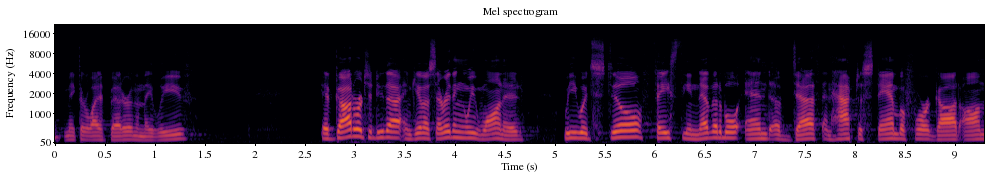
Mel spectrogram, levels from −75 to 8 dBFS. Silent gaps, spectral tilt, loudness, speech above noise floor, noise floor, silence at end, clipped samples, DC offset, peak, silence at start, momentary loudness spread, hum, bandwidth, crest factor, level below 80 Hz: none; -6 dB/octave; -29 LUFS; 42 dB; -70 dBFS; 0 s; under 0.1%; under 0.1%; -8 dBFS; 0 s; 9 LU; none; 15 kHz; 20 dB; -72 dBFS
